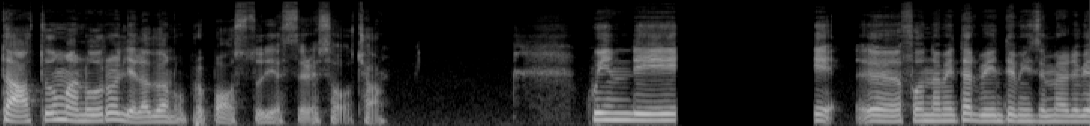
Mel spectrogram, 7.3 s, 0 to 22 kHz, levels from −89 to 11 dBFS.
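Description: At 4.50 s the speech cuts off mid-flow and the output goes silent until 5.44 s, a gap of about 0.92 s. This is a playback stall. The likely cause is the player running out of buffered data or its output thread being blocked, so nothing reached the device until it recovered. The speech then resumes.

From 5.44 s to the end, the speech runs at about 1.15 times normal speed with its pitch unchanged. This is time-compressed catch-up. The player is working off the backlog left by the stall by removing short segments and cross-fading across the joins. The result sounds hurried rather than higher.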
